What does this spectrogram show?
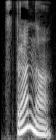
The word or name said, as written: strana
